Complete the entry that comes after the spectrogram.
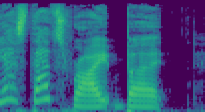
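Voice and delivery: classroom teacher tone of voice. Host showing listeners the tone she is going for, a teacher's tone. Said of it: "sound like a teacher who says".

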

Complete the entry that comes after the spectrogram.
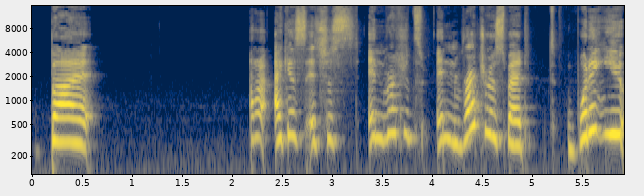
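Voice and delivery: tripping over words. Trying to explain a thought while losing track of words: stuttering. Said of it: "I am stuttering".

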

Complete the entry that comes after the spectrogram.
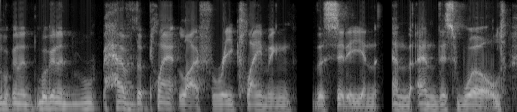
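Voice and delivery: ordinary talk

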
